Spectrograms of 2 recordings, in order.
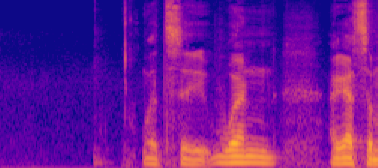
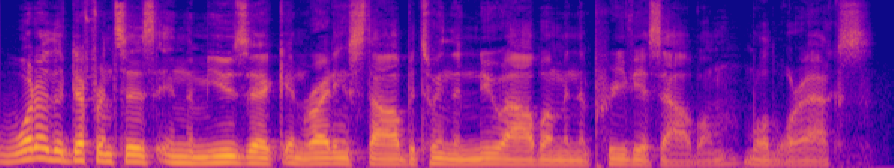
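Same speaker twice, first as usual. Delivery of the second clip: ordinary delivery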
